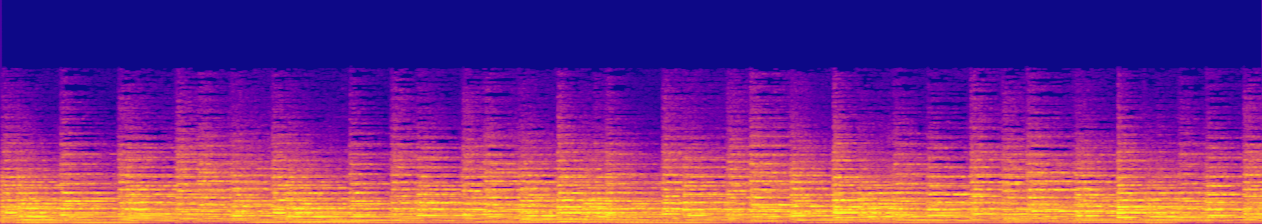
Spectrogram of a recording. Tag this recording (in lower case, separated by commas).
church bell ringing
